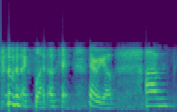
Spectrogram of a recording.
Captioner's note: chuckling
